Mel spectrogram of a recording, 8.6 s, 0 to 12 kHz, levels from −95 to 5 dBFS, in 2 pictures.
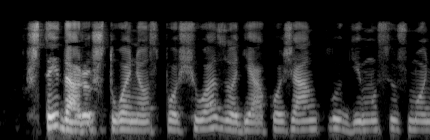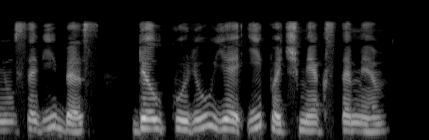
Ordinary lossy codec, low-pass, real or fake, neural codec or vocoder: MP3, 64 kbps; 7.2 kHz; real; none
